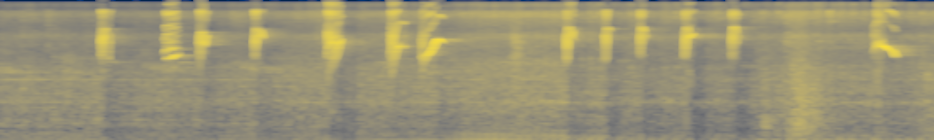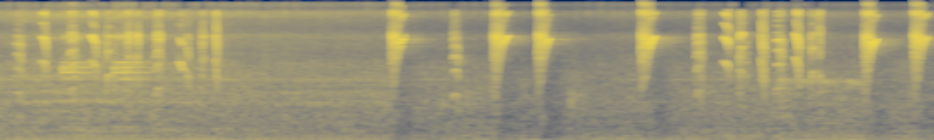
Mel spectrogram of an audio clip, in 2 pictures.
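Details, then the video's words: Caged olive-backed sunbird (konin) set out in the morning dew, singing with imitated embroidery-machine filler and 'cerrr' trills: sharp, very high chips and short clipped notes in rapid irregular bursts, over a faint steady background hiss. "KONIN KELUAR ISIAN MESIN BORDIR, CERRR SAAT DI EMBUNKAN PAGI HARI"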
